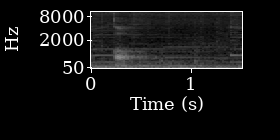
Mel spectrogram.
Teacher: Huruf qaf tempat keluarnya adalah pangkal lidah bertemu dengan langit lunak bagian belakang. Jadi lidah bagian belakang disentuhkan dengan langit-langit lunak.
